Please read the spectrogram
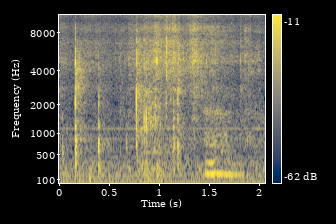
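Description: A hand digging into a plastic bag of Epsom salt to take a pinch: a few faint clicks and rustles, with a short hesitant 'uh' from the woman about one and a half seconds in.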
